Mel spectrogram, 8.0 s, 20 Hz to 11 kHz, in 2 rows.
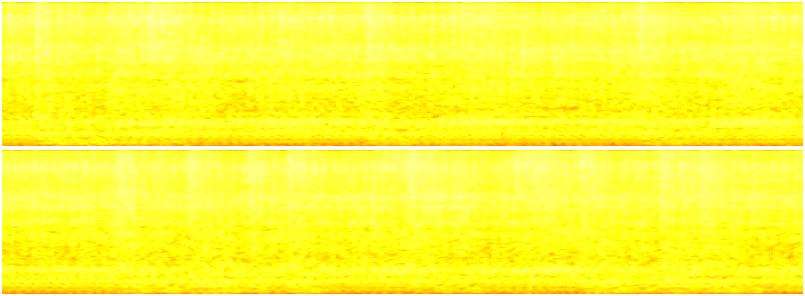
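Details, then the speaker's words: Caterpillar Diesel 70 pony motor under restoration: uneven, lumpy beat with dropped firing pulses, one cylinder hitting intermittently despite good blue spark; spark plug suspected, intermittent misfire from faulty magneto cap. "It's hitting intermittently like it's a spark. It's got a nice array of blue spark there, but it's not hitting every time."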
